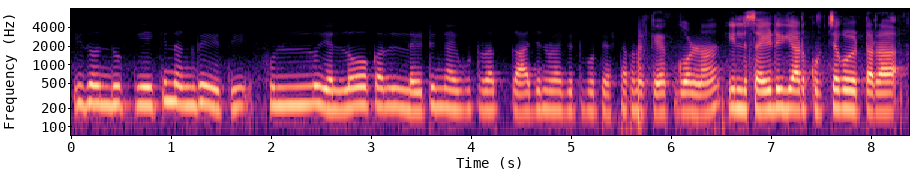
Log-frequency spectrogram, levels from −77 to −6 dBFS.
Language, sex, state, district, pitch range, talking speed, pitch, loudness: Kannada, female, Karnataka, Bijapur, 180-220 Hz, 105 wpm, 195 Hz, -17 LUFS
